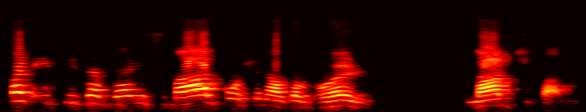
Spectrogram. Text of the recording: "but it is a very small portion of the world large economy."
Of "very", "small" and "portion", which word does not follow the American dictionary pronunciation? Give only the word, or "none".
none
